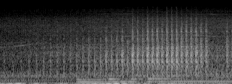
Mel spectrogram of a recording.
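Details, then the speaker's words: Daily driver engine, block sweating oil, loud quick even knock over a steady idle; owner considers the engine finished, cause not confirmed. "pretty loud so it's GG for this engine so we're gonna have to get a new car or a new engine"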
